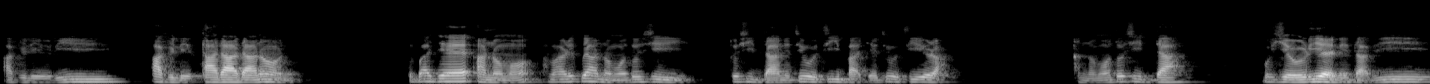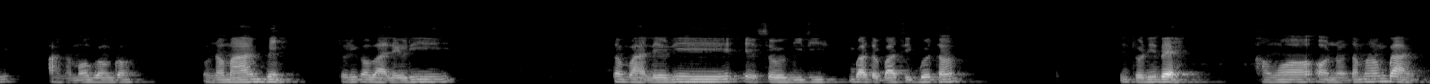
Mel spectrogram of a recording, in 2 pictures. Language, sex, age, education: Yoruba, male, 30-45, tertiary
